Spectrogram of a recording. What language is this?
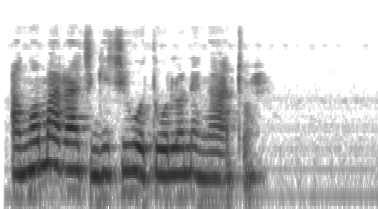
Luo (Kenya and Tanzania)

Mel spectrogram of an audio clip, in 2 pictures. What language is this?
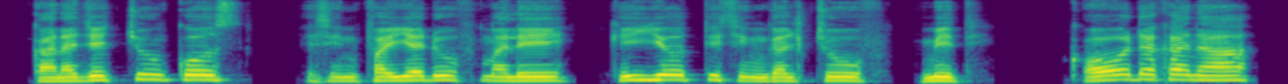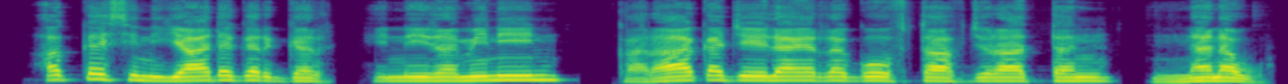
Oromo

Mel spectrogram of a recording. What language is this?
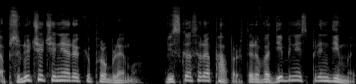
Lithuanian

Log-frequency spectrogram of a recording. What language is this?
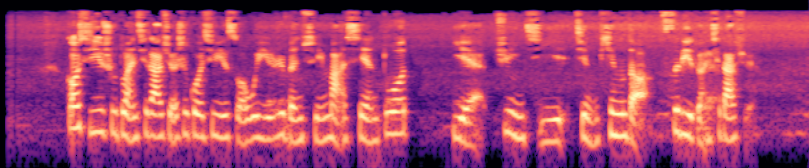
Chinese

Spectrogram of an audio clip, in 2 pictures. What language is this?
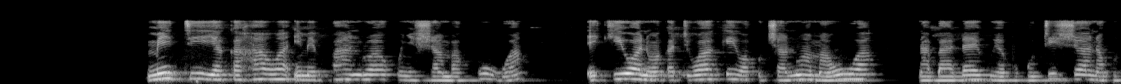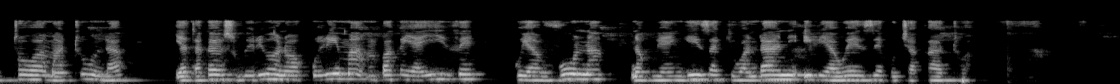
Swahili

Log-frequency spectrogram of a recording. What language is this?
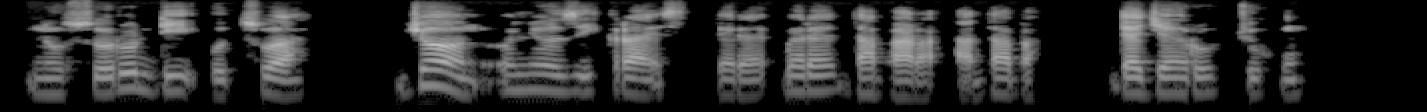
Igbo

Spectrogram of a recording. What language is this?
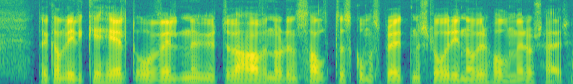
Norwegian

